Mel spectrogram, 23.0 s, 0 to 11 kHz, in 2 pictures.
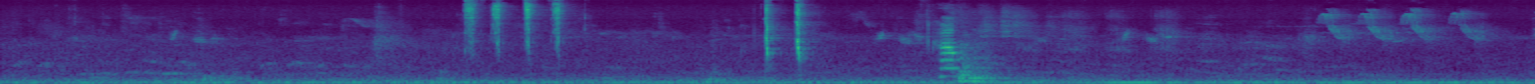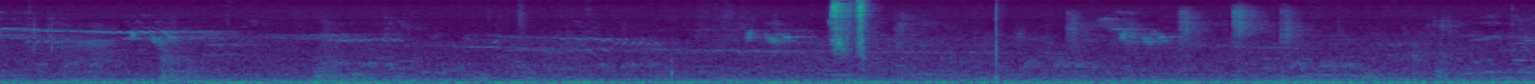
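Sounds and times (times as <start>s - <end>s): small birds chirping: 0.0s - 23.0s
thin whistled bird calls: 3.4s - 4.7s, 17.3s - 18.4s.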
